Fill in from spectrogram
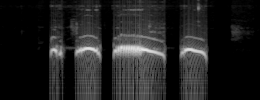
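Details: Single four-part coo of a spotted dove, used to stimulate lazy caged birds to sing: short coo, rounded coo, long trembling coo sliding down, then a final short falling note, clean and close.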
